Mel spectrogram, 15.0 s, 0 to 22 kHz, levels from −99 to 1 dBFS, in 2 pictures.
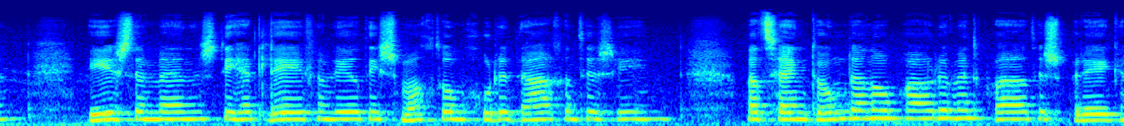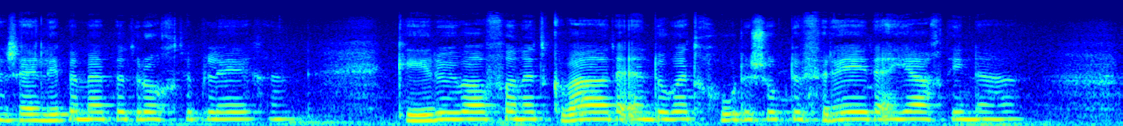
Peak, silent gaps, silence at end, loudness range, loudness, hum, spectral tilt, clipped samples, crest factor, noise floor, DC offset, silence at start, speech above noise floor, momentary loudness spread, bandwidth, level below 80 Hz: -22 dBFS; none; 0 s; 2 LU; -39 LUFS; none; -5 dB/octave; under 0.1%; 16 dB; -59 dBFS; under 0.1%; 0 s; 20 dB; 14 LU; 15 kHz; -66 dBFS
